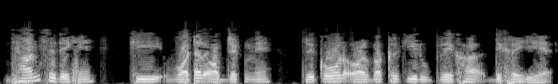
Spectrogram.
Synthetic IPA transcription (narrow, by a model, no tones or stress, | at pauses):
d̪ʱjaːnsed̪eːkʰẽ | kiʋɔːʈəɾɔːb̚d͡ʒek̚ʈmẽ | t̪ɾɪkoːɳɔ̰ːɾʋɐkɾkiɾuːpɾeːkʰad̪ɪkʰɾɐɦiɦɛ̰ː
